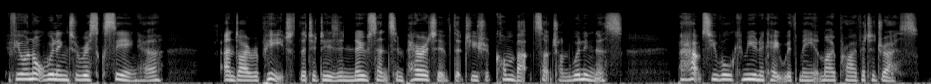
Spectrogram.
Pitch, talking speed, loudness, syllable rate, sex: 200 Hz, 225 wpm, -18 LUFS, 4.0 syllables/s, female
